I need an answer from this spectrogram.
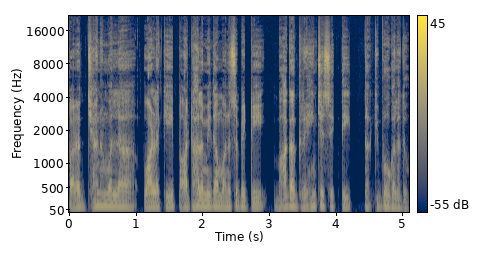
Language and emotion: Telugu, fearful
